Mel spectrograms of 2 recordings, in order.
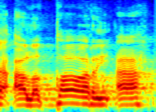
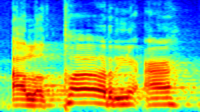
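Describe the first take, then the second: First: The middle consonant is a plain glottal stop. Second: The middle consonant is a pharyngeal 'ain' sound. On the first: It means female readers. The speaker calls it wrong. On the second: It means the Day of Judgment. The speaker calls it right.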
